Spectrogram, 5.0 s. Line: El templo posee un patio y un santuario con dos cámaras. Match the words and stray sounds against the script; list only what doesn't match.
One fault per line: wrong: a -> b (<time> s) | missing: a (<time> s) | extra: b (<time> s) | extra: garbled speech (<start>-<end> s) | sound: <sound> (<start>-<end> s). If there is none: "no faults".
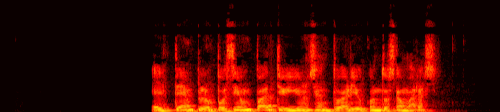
no faults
